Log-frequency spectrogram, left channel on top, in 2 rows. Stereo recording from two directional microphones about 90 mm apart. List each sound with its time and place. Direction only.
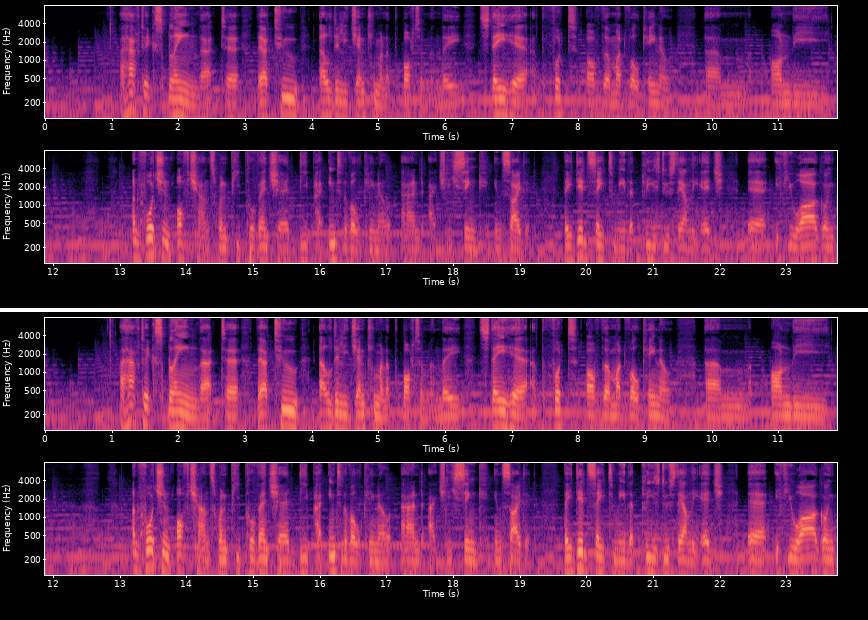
1.1 s speech: 45° right (ahead or behind)
11.1 s speech: 40° right (ahead or behind)
13.2 s speech: 40° right (ahead or behind)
